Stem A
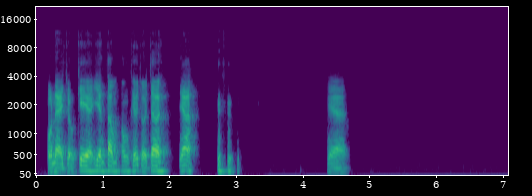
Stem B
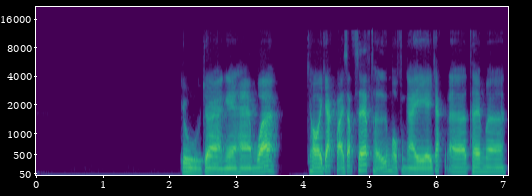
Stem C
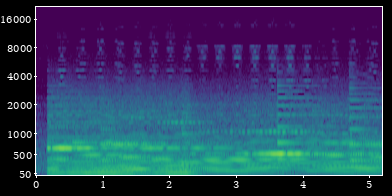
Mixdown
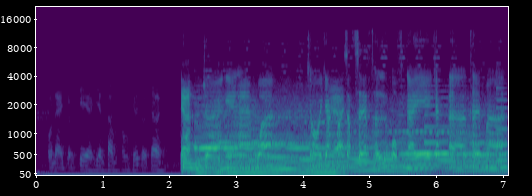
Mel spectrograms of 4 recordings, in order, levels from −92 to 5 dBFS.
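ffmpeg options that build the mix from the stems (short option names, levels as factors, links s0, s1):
-filter_complex "[0:a]flanger=delay=4.8:depth=2.9:regen=72:speed=0.39:shape=triangular,volume=1.12[s0];[1:a]acompressor=threshold=0.0316:ratio=6,aecho=1:1:4.1:0.97,volume=1.12,asplit=2[s1][s2];[2:a]adelay=2200,volume=0.562[s3];[s2]apad=whole_len=312260[s4];[s0][s4]sidechaingate=range=0.00794:threshold=0.00158:ratio=16:detection=peak[s5];[s5][s1][s3]amix=inputs=3:normalize=0,acompressor=threshold=0.00398:ratio=1.5"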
